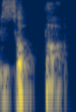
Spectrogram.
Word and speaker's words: Saptah: In Sanskrit, it is said Saptah. It is week. Saptah in English, it is, if I spell it in this way, SAPTA. Saptah, SAPTA. And those who make this caption or these denominations, they added one alphabet also, H. That means SAPTAH.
